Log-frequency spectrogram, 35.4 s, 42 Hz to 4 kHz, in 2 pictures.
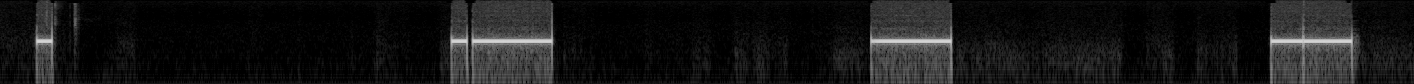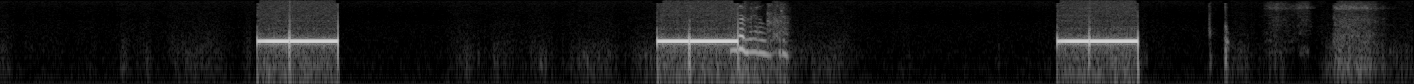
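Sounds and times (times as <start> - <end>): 
telephone ringback tone while a call is being transferred: 0.5 - 0.7, 5.7 - 7.0, 10.9 - 12.0, 15.9 - 17.0, 20.9 - 22.0, 25.9 - 26.9, 30.9 - 32.0.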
